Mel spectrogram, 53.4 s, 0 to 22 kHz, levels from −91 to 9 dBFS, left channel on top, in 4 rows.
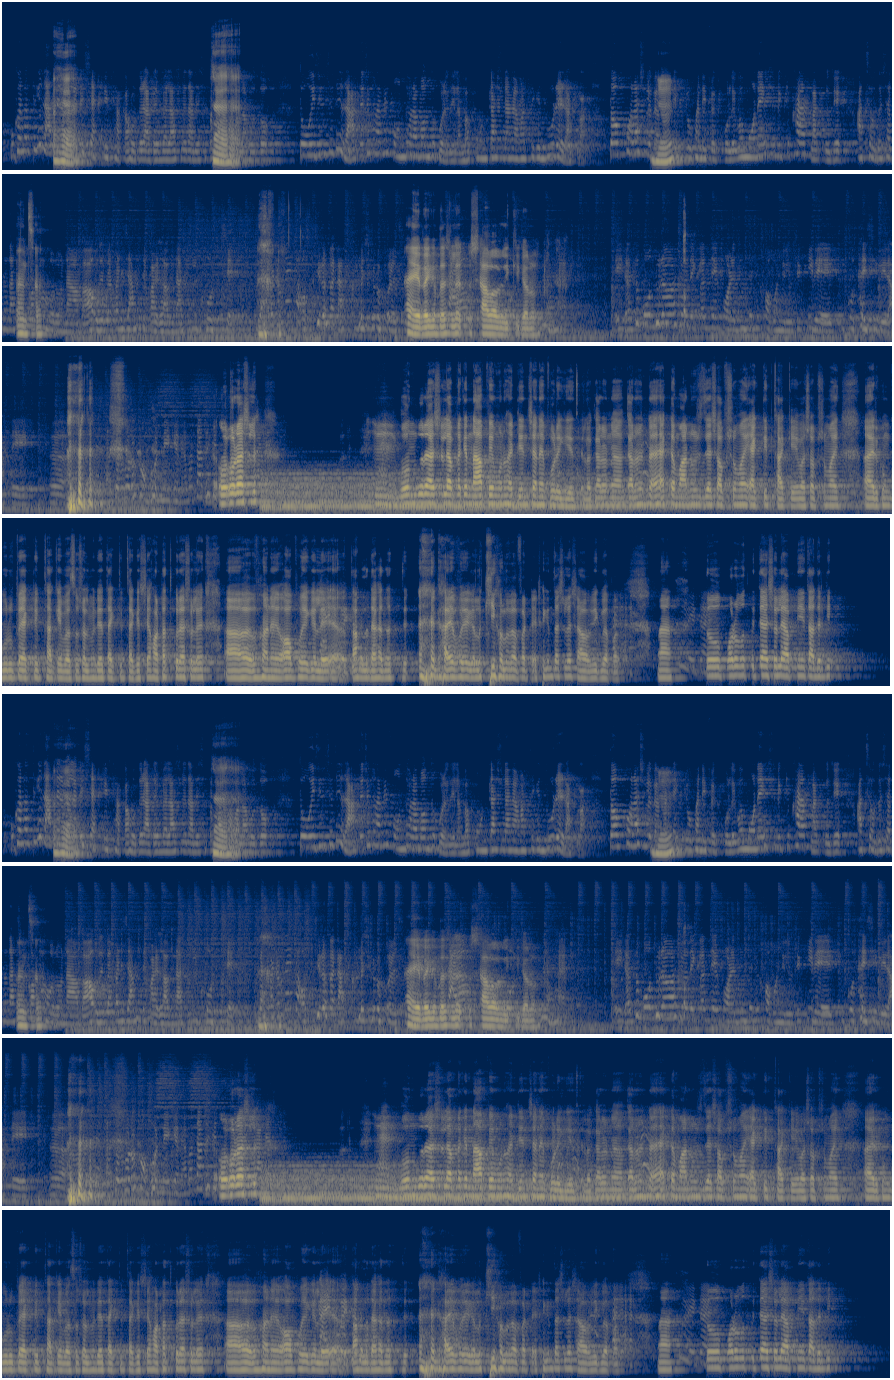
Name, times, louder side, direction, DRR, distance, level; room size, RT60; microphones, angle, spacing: voice 1, 0.1-8.7 9.1-19.5 19.8-20.4 20.7-21.8 22.5-27.1 27.4-31.1 31.8-32.7 34.7-35.6 36.2-36.6 44.8-45.8 48.6-49.5 50.0-50.8, right 2 dB, 20° right, 3 dB, 1.9 m, -46 dB
voice 2, 0.8-1.1 3.2-3.6 9.7-10.1 13.6-14.0 17.2-17.4 19.4-21.4 27.7-28.1 28.3-28.5 29.9-30.5 32.3-49.3 49.9-50.1 50.6-52.5, left 4 dB, 55° left, 14 dB, 0.8 m, -28 dB
sound 1, 14.3-30.2, right 1 dB, 75° right, 7.4 m, -53 dB
sound 2, 30.6-42.4, equal, 10° left, 1.3 m, -39 dB
24.5 x 16.5 x 7.0 m, 1.3 s
head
